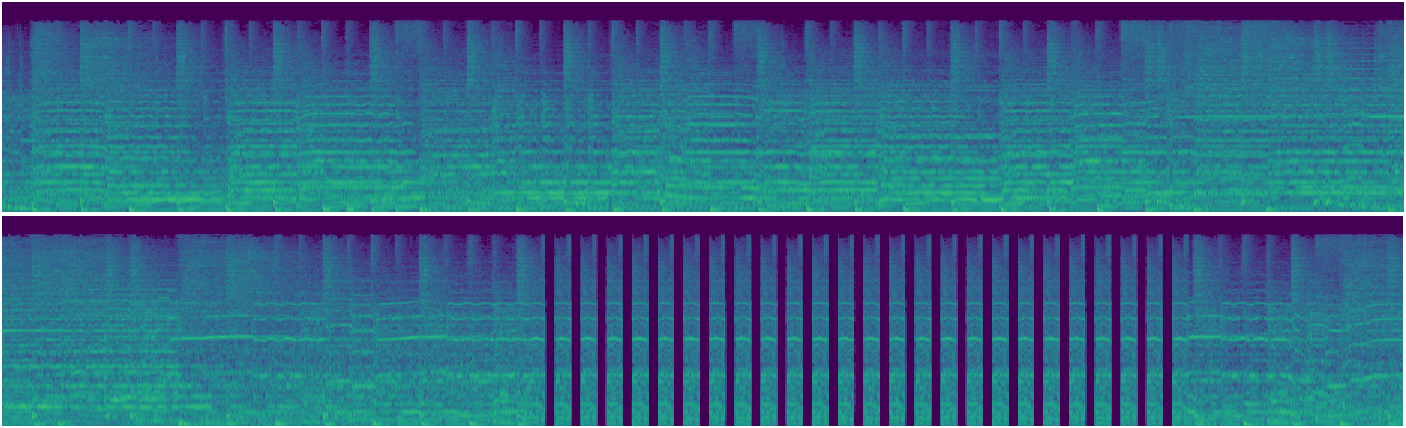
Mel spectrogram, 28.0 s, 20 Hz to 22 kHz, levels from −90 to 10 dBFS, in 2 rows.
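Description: From 19.45 to 25.87 s a stutter with silent gaps repeats a 153 ms burst 25 times, each followed by 104 ms of digital silence, a 257 ms cycle. It likely comes from a stalled stream replaying its last fragment. The waveform shows identical blocks separated by flat silent gaps.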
